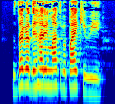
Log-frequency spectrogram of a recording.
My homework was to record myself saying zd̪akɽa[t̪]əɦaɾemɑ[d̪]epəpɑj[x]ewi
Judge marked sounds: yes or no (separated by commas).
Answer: no, no, no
